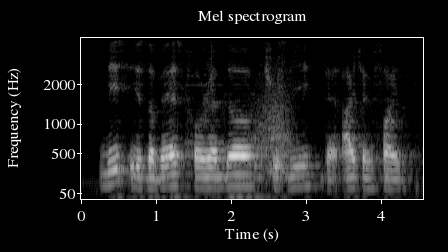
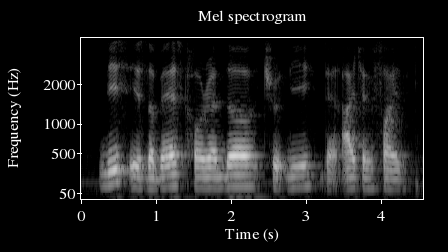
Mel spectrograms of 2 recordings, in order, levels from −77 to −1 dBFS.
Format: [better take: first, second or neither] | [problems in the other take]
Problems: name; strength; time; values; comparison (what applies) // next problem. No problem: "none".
second | background sound (Subway, metro, underground); 19 dB below the speech // room echo; dies away in 1.6 s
